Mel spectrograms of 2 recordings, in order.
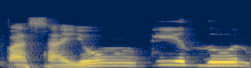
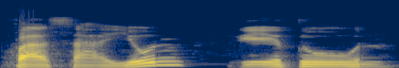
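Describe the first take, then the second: First: Pasayung gidun with ng and a higher voice; wrong reading. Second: Fasayun gidun very slowly with a clear n; the right way, drawn out; correct reading. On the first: Teacher demonstrates the wrong ng reading. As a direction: show the mistake. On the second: Teacher gives the correct reading before the wrong one. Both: Shown as a demonstration.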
